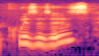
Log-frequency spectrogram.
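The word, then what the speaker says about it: Quizizz: You're going to get the questions from your quizzes. That's how they say it. It has Q-U-I-Z-I-Z-Z.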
